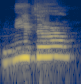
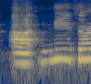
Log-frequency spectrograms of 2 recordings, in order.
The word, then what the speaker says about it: neither: Okay, so neither or nor. Okay, you can use either of them. Neither is usually pronounced neither, but can also be pronounced neither.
